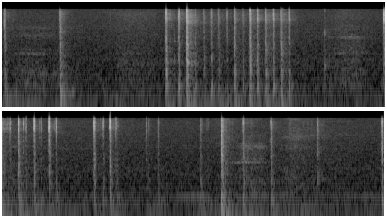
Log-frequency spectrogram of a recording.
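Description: Fingertips type rapidly on an HP laptop's plastic keyboard with dark plastic keys. Bright, crisp key clicks with almost no ring come in quick bursts separated by short pauses, over a faint background hiss.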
